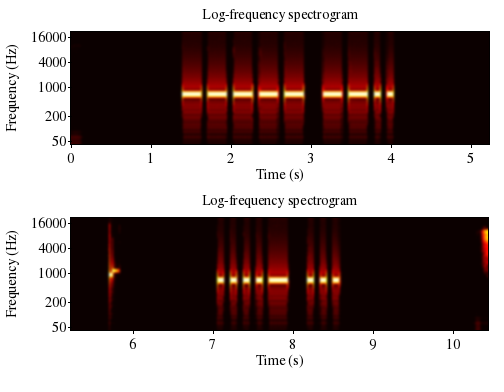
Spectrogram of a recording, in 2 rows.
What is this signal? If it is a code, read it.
Morse code, heard as a keyed tone, about 16 wpm, 700 Hz. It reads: 0 Z 4 S
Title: Single-Letter Single-Number 15wpm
